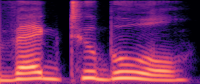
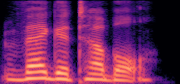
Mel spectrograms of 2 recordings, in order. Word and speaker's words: vegetable: Focus on saying veg tubul, not veubble.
